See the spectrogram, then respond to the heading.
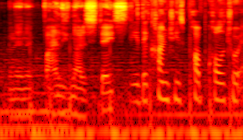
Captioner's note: soundbite of archived recording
